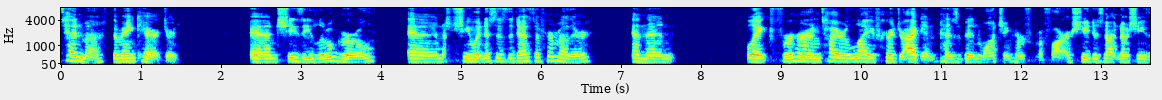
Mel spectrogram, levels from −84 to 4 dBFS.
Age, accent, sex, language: 20-39, American, female, English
